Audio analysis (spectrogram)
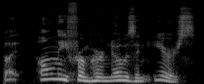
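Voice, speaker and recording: A man voicing a worried young male soldier in an anime fan story, halting and apologetic. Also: high-pitched, lively intonation, darkish tone, pitched above the performer's own voice. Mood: hesitant, worried.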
